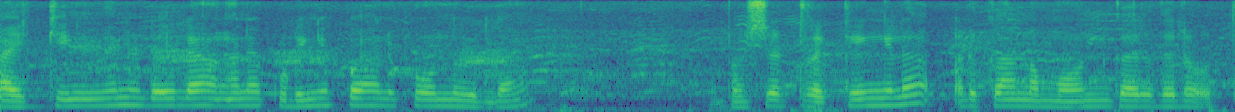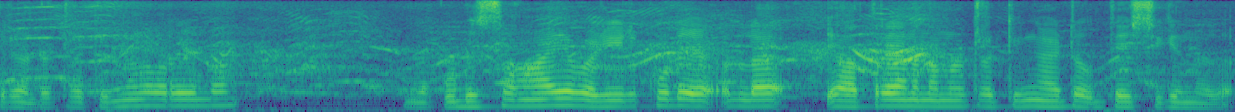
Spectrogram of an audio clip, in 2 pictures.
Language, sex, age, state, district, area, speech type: Malayalam, female, 45-60, Kerala, Idukki, rural, spontaneous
